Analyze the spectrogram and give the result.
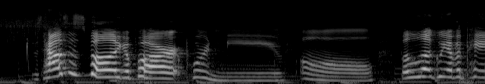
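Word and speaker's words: Niamh: Yes, it would be a V sound at the end. Neve. In Gaelic. No! M-H equals a V.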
